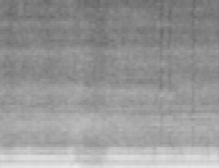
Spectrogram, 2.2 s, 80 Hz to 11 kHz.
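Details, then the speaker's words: New Lifan X-Pect single-cylinder bike, under 100 miles, stock, at about eighth to quarter throttle: steady drone stumbles and cuts out intermittently then picks back up; spark plug ruled out, cause found to be valve lash out of adjustment. "you can see when it dies if I twist the throttle back and forth and back and forth it'll pick up at like quarter maybe maybe not even quarter may it's like eight throttle"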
